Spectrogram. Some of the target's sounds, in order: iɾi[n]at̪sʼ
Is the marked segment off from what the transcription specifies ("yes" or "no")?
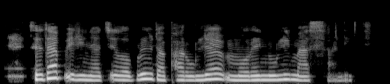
no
